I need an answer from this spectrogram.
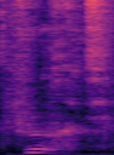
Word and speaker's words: Frucht: Frucht. Frucht. Frucht. Frucht. Frucht. That's a tough one. The F and the R.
